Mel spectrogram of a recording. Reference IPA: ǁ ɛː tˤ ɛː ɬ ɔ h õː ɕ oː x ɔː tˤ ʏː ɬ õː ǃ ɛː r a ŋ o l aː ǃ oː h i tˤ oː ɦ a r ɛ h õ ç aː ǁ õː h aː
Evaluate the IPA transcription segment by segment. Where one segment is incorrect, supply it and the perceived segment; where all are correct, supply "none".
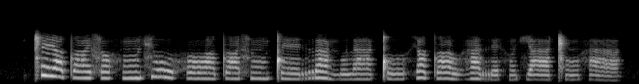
ʏː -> ɛː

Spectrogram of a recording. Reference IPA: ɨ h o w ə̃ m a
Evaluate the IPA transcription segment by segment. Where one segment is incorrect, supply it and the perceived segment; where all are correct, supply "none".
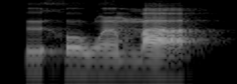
none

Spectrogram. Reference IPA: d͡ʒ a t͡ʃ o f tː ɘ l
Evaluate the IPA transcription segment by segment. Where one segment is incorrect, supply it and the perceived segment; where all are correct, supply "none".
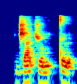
f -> m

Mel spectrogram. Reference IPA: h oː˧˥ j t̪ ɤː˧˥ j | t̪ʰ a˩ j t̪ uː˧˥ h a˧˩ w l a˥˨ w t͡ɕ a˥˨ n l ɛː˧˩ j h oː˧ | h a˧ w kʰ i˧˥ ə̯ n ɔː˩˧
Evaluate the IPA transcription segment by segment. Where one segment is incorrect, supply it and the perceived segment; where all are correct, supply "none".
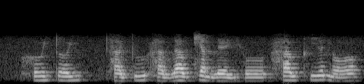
none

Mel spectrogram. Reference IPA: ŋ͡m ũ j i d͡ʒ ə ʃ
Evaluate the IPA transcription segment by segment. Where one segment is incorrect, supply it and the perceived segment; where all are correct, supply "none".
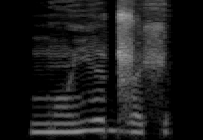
d͡ʒ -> ɖ͡ʐ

